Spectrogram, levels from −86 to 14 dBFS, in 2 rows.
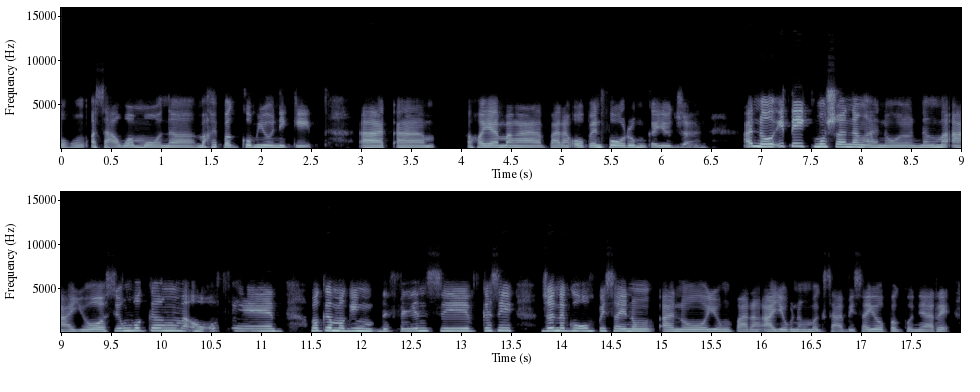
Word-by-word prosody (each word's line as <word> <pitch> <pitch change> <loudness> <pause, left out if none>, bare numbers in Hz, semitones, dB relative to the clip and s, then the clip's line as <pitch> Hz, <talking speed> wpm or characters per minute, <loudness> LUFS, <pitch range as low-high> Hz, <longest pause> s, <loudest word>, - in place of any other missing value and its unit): kung 185 -2 -6
asawa 190 -1 -2
mo 185 -1 -2
na 185 -1 -2
makipag-communicate 205 -4 0 0.4
at, 200 0 +1
um, 190 -2 -1 0.4
o - - -4
kaya 205 -1 +3
mga 195 -1 -1
parang 190 0 -2
open 210 +1 +2
forum 205 -2 +2
kayo 195 0 -1
diyan. 180 0 -10 0.4
Ano 305 -2 +6
i-take 330 -2 +3
mo 300 - +7
siya 275 -2 +4
ng 255 -1 +4
ano 195 -4 -1
ng 210 +3 -1
maayos, 205 +2 -1
'yung 280 +2 +3
huwag 300 -2 +1
kang 295 -1 +2
ma-o-offend, 260 -1 -3 0.2
huwag 295 -1 0
kang 305 -2 +7
maging 265 -2 +4
defensive 260 +2 -1
kasi 295 -1 0 0.2
diyan 290 +3 +5
nag-uumpisa 270 -2 -1
nung 235 -1 0
ano 215 -1 -1
'yung 215 0 -2
parang 200 -1 -5
ayaw 205 0 0
ng 195 0 -3
magsabi 185 -1 -8
sa'yo 215 +2 -1
'pag 200 -2 -7
kunyari 190 +1 -5
210 Hz, 145 wpm, -24 LUFS, 195-265 Hz, 0.4 s, mo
